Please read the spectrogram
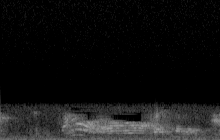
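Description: Newborn baby crying: one wavering cry that starts about half a second in and lasts about a second.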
